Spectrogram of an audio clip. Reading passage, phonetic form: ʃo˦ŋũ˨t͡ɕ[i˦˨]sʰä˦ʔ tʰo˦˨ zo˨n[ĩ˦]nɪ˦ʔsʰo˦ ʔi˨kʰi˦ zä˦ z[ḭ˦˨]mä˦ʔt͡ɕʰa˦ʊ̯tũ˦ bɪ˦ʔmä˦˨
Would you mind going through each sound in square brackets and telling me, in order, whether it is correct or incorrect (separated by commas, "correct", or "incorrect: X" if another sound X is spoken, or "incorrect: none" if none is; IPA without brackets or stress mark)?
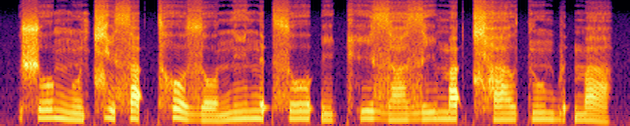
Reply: correct, correct, incorrect: i˦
